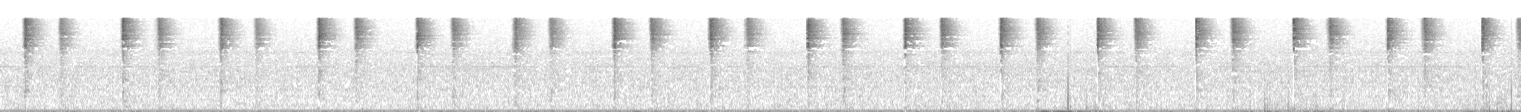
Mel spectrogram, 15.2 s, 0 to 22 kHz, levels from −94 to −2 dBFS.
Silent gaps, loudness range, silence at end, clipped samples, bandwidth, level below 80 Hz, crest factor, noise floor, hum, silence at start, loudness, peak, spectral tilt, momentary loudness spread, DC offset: none; 2 LU; 0 s; under 0.1%; 11.5 kHz; -66 dBFS; 30 dB; -63 dBFS; none; 0.2 s; -37 LUFS; -10 dBFS; 3 dB/octave; 13 LU; under 0.1%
